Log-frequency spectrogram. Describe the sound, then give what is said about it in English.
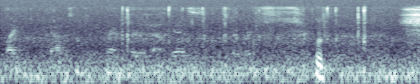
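Faint, irregular clicking of computer keyboard keys as code is typed into the ABAP editor, soft taps spread unevenly through a low, steady background hum. “So if we go to our ABAP editor and I just type in the code that you're looking at here.”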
